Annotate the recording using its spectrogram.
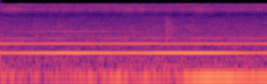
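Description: Distant air-raid siren holding one steady tone, with a low rumble swelling in about one and a half seconds in.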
